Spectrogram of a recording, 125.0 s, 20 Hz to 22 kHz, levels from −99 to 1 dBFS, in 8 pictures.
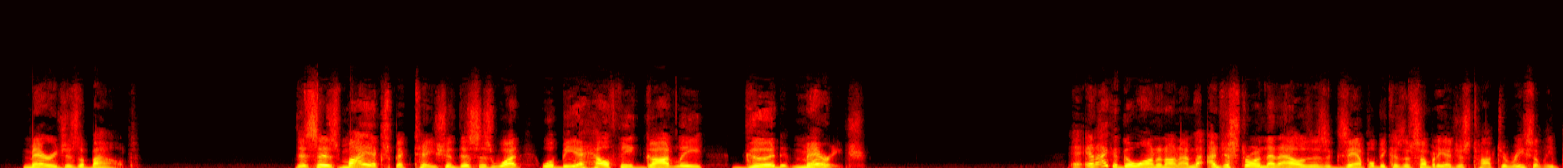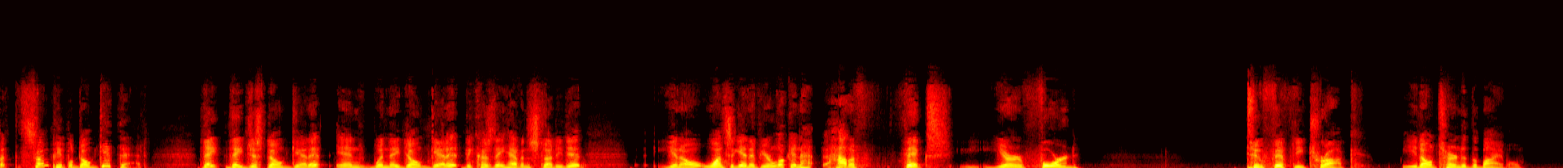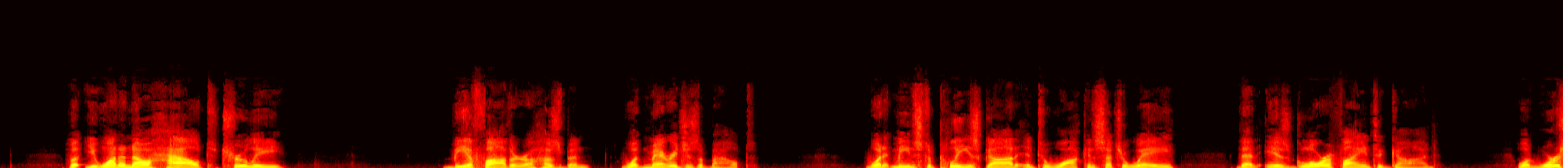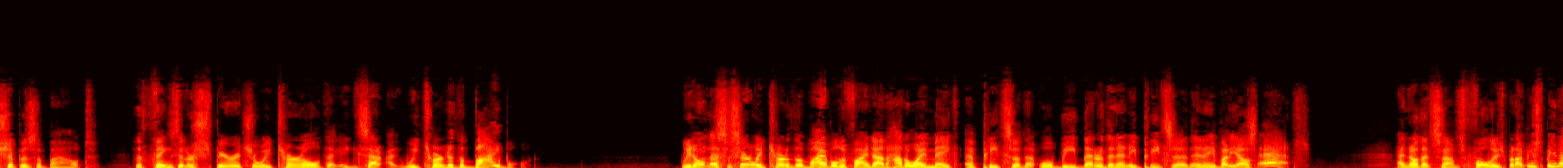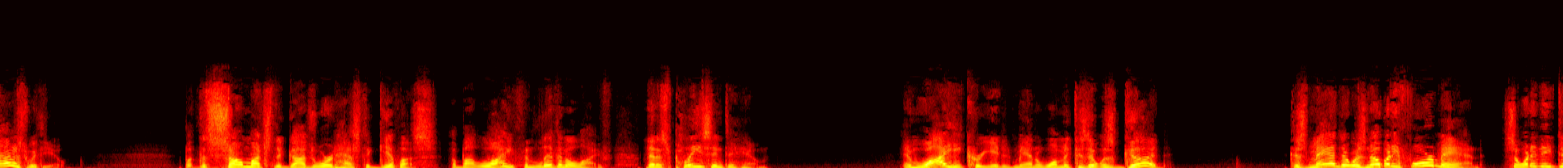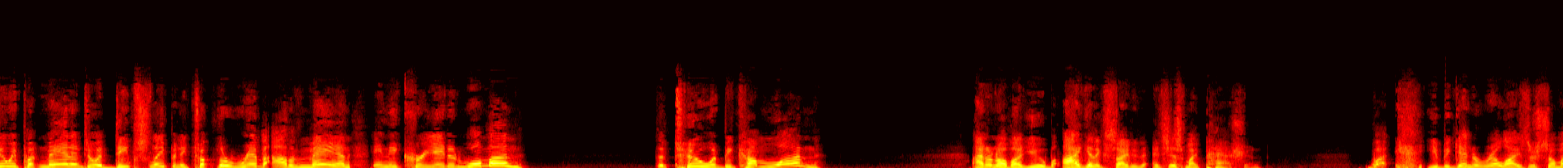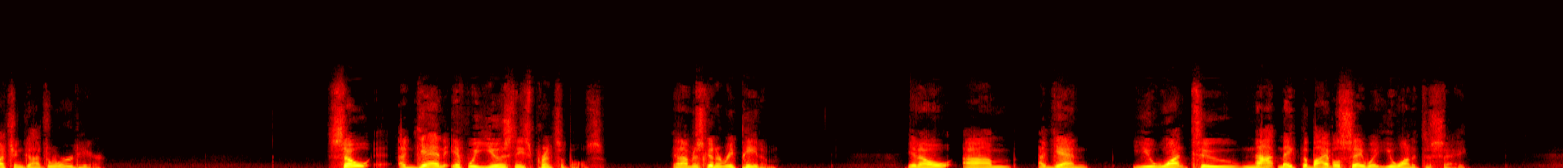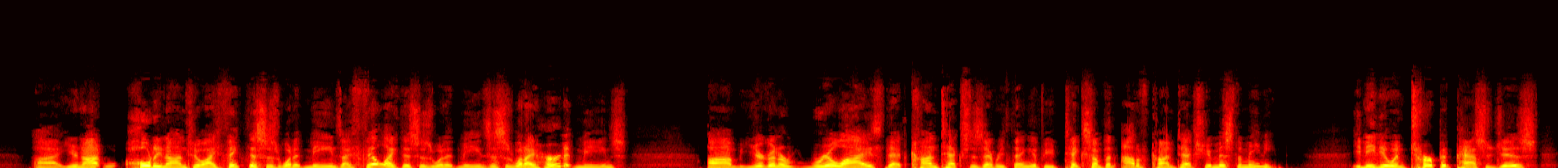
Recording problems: muffled; slightly; fading above 2 kHz
garbled, watery; slightly; nothing above 11 kHz

